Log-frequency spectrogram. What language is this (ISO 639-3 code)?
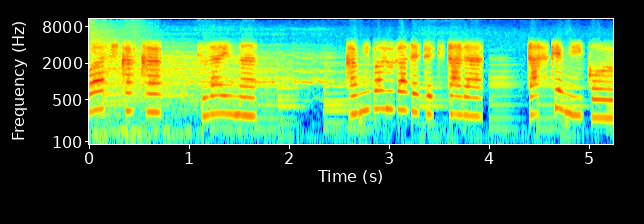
jpn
